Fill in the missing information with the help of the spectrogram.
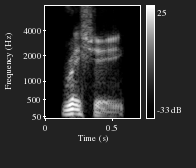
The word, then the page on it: rishi: British English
